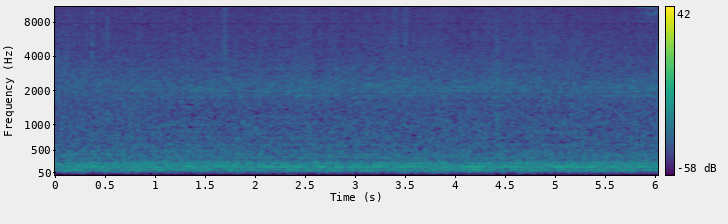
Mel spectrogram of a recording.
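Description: Steady low hum over a faint even hiss: background room noise.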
